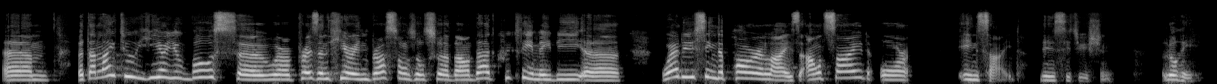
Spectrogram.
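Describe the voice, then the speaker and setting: A woman's voice: on the high side, animated, moderate pace, no echo. A woman moderating a panel discussion, hesitant as she rephrases and affirms what guests say.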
